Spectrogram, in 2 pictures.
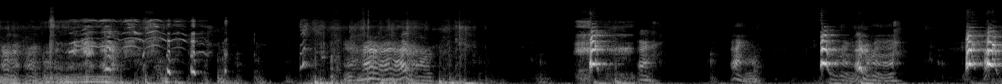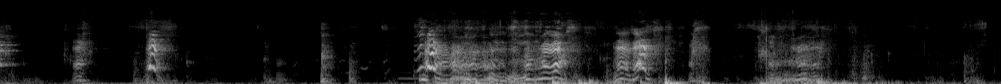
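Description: A small dog growls playfully, up close.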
